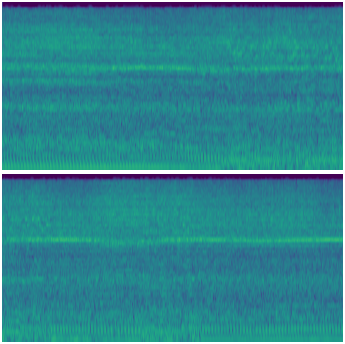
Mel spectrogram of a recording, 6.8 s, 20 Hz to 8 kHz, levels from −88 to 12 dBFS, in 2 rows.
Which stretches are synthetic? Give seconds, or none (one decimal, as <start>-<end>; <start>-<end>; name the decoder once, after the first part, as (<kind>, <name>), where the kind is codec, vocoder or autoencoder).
2.2-3.9 (vocoder, HiFi-GAN); 4.8-5.4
